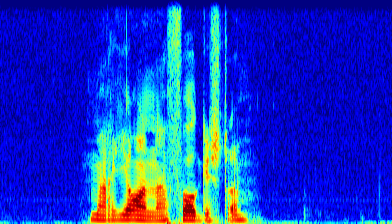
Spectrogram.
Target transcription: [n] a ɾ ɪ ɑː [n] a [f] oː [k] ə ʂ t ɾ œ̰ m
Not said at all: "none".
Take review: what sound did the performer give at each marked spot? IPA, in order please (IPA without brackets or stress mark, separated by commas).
m, n, f, ɡ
